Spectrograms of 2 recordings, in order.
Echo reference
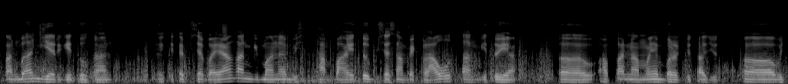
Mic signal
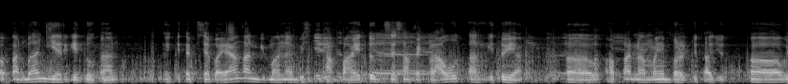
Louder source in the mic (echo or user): echo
